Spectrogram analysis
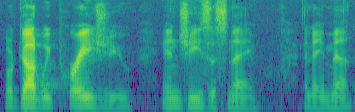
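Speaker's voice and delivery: soft, low closing prayer. Acted. Pastor closing the prayer before preaching, soft and low. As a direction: pray quietly to close.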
